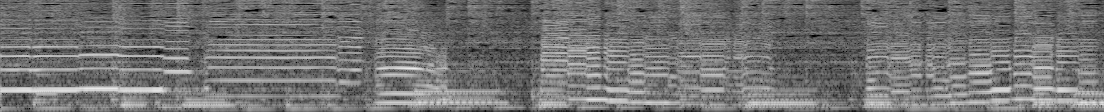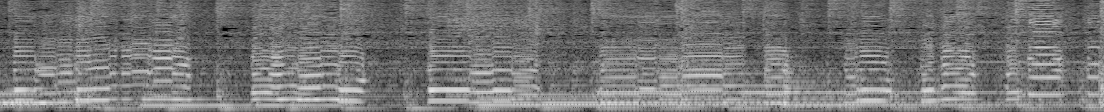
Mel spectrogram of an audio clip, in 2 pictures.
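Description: Jazz saxophone solo over drum kit and double bass: fast runs of notes climbing and falling, then longer held notes.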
